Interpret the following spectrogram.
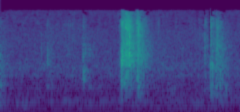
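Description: Crisp matzah being bitten and chewed: several short, dry crunches, the loudest just over a second in.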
